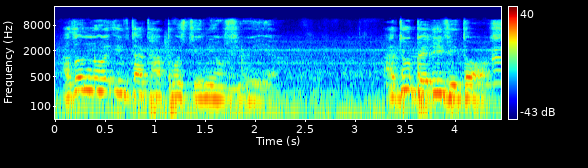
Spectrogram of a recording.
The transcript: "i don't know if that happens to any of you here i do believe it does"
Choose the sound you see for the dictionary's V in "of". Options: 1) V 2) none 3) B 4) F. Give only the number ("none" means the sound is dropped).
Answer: 4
